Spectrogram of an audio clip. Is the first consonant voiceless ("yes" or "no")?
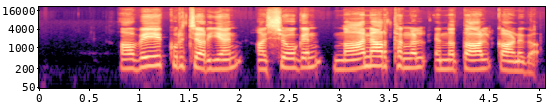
no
